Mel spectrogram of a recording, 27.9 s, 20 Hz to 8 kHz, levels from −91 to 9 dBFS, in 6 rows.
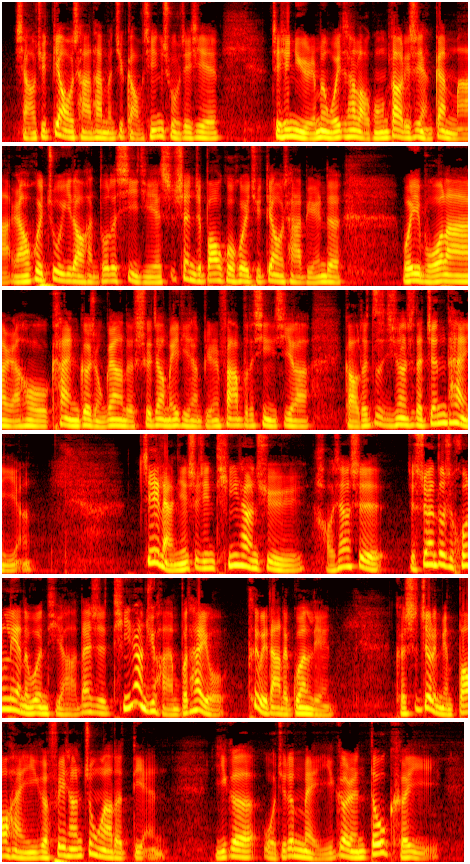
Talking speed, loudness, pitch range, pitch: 325 characters per minute, -19 LUFS, 115-140 Hz, 125 Hz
